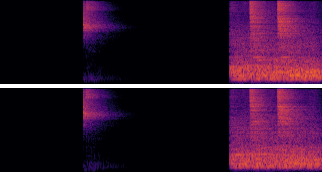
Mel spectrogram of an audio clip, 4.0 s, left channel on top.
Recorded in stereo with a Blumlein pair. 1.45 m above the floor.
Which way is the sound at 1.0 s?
15° right.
